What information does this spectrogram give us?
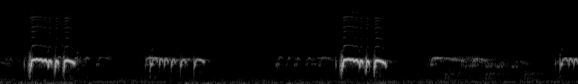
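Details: Song of a local zebra dove (perkutut) kept as a champion lure bird: two loud, rolling, trilled coo bursts about three seconds apart, separated by short, soft, stuttering coo phrases.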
